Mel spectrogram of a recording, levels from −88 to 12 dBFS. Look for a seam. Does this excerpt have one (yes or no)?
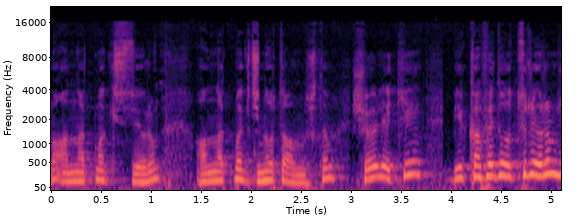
yes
